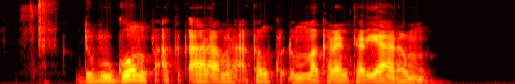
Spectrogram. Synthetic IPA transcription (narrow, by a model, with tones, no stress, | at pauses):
dʊ˦buː˦ɡʷoː˦ma˨ɸa̰˨ʔa̰˦ka˨kʼaː˦ɽaː˨mɐ˦na̰˨ʔa̰˨kɐ˦˨ŋkʷʊ˦ɗɪ˦mːɐ˦kɐ˦ɾɐ˦ntɐ˦rjaː˦˨ɽɐ˦mːu˨ʔ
